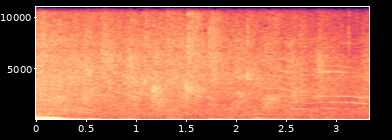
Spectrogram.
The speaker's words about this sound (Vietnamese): Các con có muốn không? Vậy thì phải làm theo bằng một tràng vỗ tay.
